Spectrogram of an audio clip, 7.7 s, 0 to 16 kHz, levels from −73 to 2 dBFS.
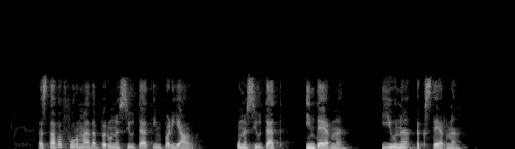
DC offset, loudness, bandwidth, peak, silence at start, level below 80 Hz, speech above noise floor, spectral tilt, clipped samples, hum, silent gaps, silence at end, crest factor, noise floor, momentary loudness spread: under 0.1%; -22 LUFS; 8.2 kHz; -4 dBFS; 0.55 s; -60 dBFS; 58 dB; -5.5 dB/octave; under 0.1%; none; none; 0.8 s; 20 dB; -79 dBFS; 11 LU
